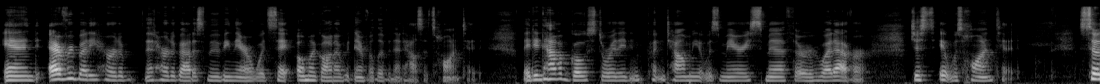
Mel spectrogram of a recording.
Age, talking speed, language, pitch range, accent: 40-59, 245 wpm, English, 180-205 Hz, American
